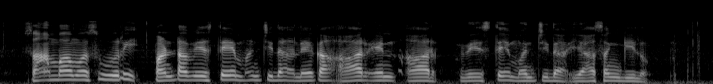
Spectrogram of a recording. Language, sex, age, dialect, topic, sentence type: Telugu, female, 25-30, Telangana, agriculture, question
